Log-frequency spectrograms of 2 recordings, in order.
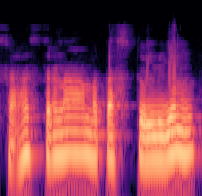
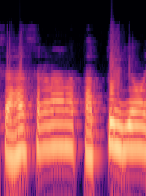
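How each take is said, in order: First: An s sound comes before 'tulyam'. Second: A t sound comes before 'tulyam'. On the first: The speaker calls it right. "అని అసలు శ్లోకం" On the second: The speaker calls it wrong. "ఒక పెద్ద దోషాన్ని ఒకటి ఉచ్చరిస్తున్నారు తెలియక"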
